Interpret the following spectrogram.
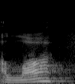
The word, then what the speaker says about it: Allah: le nom de Dieu Allah il faut prolonger le alif avant le ha et le fait de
